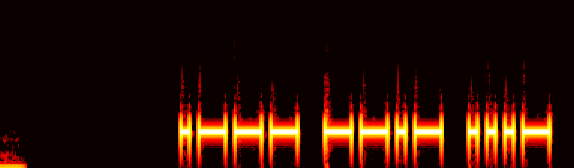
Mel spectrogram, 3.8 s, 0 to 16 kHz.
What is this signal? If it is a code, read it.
Morse code, heard as a keyed tone, about 20 wpm, 700 Hz. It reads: JQV
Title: USA Call Sign Postfixes - 3 Letters 20wpm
